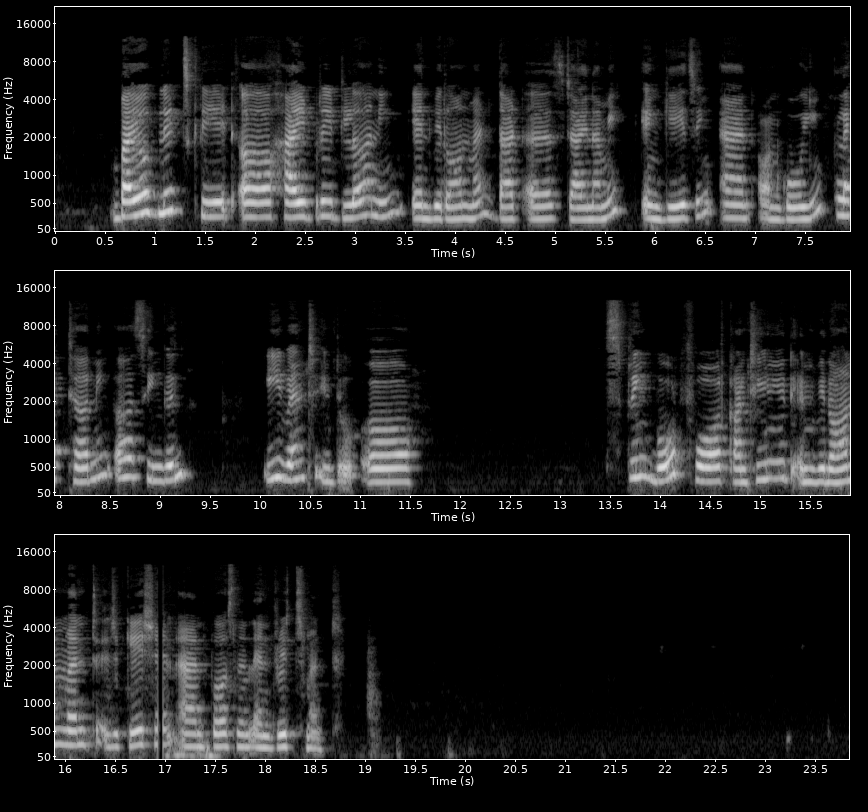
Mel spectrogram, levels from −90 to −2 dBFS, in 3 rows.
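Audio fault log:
16.92 to 16.98 s, gap at a join of encoded pieces: two separately encoded segments were spliced without trimming encoder delay and end padding, so a silence of about 54 ms cuts into the speech with smeared edges before "and personal enrichment" resumes.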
